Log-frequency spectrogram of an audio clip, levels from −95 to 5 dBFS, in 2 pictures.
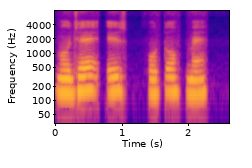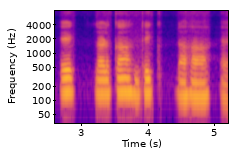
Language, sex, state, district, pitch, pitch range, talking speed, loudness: Hindi, male, Madhya Pradesh, Dhar, 140 Hz, 130-150 Hz, 105 wpm, -18 LUFS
